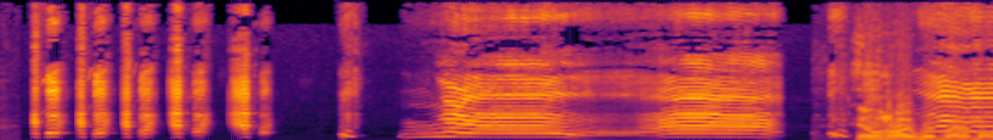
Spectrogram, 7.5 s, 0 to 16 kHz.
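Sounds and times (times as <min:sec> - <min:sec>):
crybaby sound effect of a baby wailing: 0:00.2 - 0:07.4
speech: 0:06.4 - 0:07.4.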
